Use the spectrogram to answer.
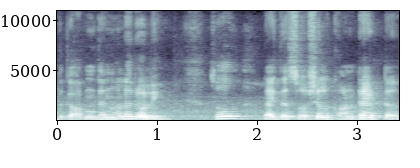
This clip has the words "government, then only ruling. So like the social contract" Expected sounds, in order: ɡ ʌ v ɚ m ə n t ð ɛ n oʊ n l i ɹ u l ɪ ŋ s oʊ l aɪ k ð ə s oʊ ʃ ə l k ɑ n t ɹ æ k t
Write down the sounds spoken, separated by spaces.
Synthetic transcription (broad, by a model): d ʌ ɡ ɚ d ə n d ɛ n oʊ l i ɹ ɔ l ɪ ŋ s oʊ l aɪ k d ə s oʊ ʃ ə l k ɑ n t ɹ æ k t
